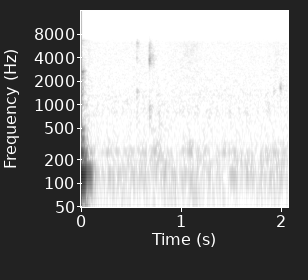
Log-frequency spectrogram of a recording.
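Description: Near silence with a couple of faint computer mouse clicks about half a second in.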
